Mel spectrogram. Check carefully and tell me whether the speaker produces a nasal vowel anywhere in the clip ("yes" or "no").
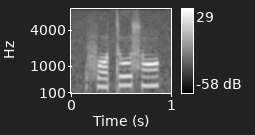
yes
